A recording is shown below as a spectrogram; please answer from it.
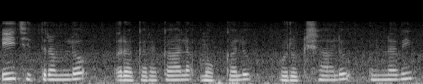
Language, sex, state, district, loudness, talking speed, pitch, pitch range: Telugu, female, Telangana, Mahabubabad, -16 LUFS, 85 wpm, 215 Hz, 195-235 Hz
